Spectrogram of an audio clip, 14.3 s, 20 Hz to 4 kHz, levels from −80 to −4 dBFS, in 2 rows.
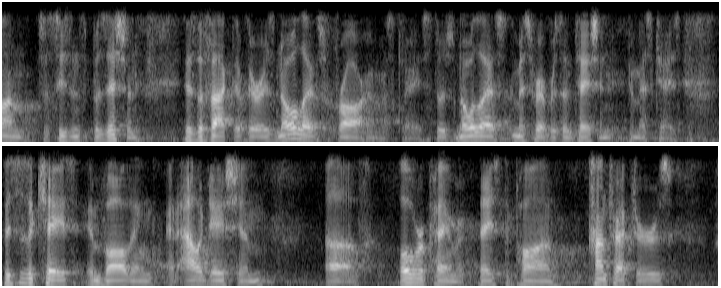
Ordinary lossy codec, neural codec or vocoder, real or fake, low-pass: Opus, 64 kbps; codec, 24 kHz, 0.9 kbps, WavTokenizer, small release; fake; 3.6 kHz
